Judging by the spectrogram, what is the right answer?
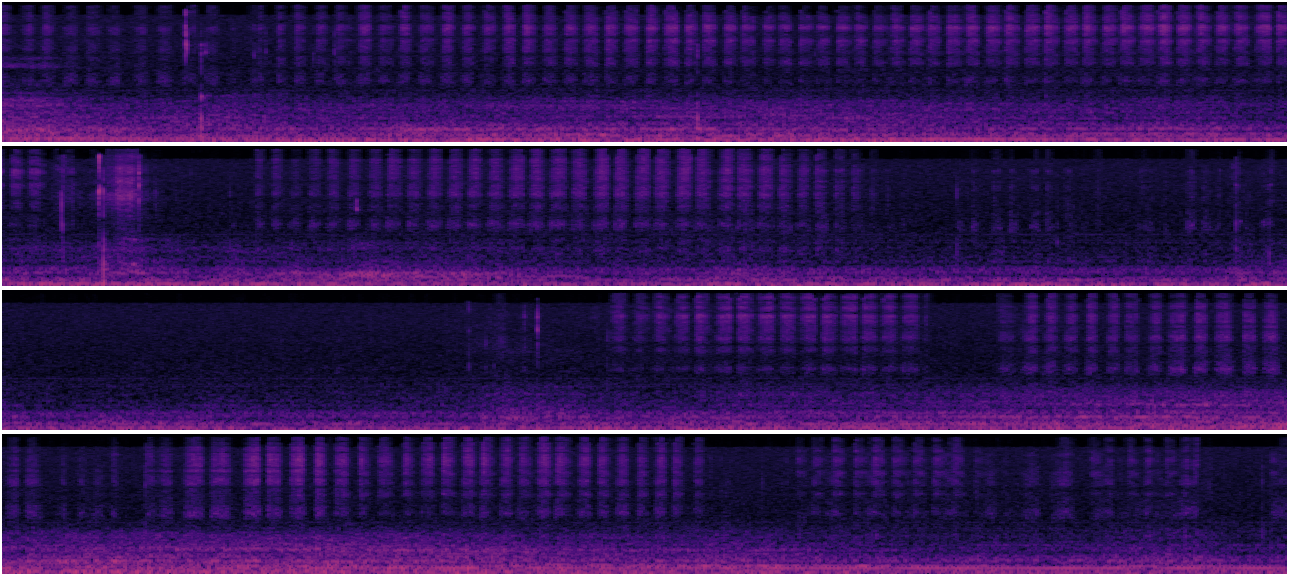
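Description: A pencil colors on paper in marine green during adult coloring. Quiet, continuous scratching strokes go on steadily for the whole stretch, with brief pauses between passes and no voices.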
